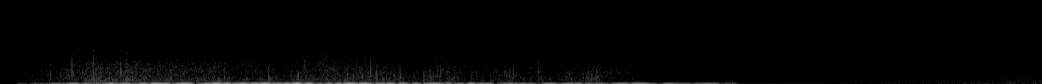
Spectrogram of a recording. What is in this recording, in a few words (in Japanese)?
安眠パート、ウィスパー、安眠導入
